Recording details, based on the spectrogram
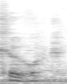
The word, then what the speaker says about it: coup: Well, it's pronounced coup.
